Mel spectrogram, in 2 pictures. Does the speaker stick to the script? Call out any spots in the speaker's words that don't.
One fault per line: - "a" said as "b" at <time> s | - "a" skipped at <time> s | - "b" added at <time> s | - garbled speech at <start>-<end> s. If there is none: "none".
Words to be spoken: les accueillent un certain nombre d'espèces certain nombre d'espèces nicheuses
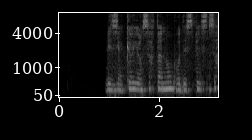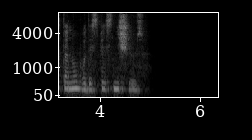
none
